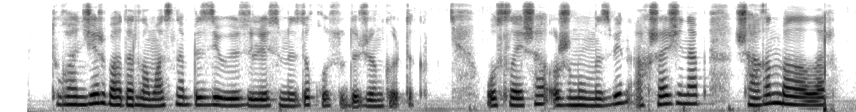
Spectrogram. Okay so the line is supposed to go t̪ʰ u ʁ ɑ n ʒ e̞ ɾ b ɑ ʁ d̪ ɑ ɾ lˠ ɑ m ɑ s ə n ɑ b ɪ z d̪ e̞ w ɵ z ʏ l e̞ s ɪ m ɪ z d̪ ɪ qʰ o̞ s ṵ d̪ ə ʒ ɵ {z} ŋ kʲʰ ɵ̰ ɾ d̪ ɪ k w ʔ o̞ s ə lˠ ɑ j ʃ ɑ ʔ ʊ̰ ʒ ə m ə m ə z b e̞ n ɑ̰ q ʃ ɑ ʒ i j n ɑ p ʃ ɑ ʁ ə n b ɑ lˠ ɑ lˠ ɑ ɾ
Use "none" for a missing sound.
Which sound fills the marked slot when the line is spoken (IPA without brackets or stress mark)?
none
